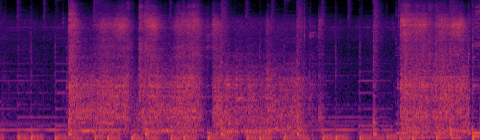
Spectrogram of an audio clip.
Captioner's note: engine grinding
